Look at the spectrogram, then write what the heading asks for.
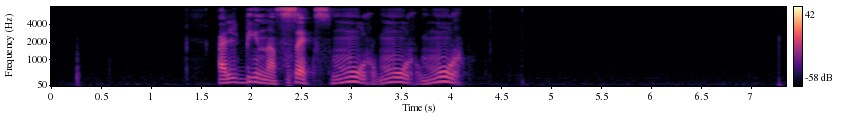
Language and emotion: Russian, angry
